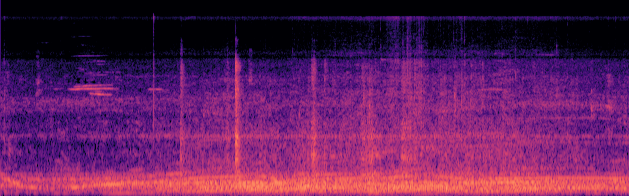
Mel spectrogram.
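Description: Car engine heard from inside the cabin while driving: its pitch dips just after the start, then rises over the next few seconds as the car picks up speed, and holds steady. A few light clicks are heard.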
